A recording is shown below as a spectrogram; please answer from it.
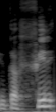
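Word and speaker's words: يكفر: യുക്കഫിർ അൻഹു, യുക്കഫിർ, അവിടെ റാഇന് സുക്കൂന് തൊട്ട് മുമ്പുള്ള അക്ഷരം കസ്റാണ്, ശേഷം ഇസ്ലാഹിൻ്റെ അക്ഷരങ്ങൾ വന്നിട്ടില്ല, അതുകൊണ്ട് തന്നെ യുക്കഫിർ എന്ന് പറയാം, യുക്കഫിർ എന്നുള്ളതിനേക്കാൾ യുക്കഫിർ എന്ന് പറയാം.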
